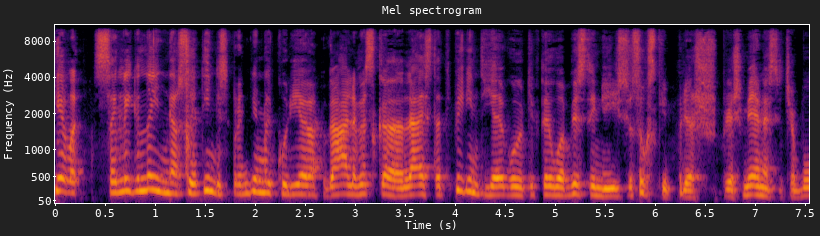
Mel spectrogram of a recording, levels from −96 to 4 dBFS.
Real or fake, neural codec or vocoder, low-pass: fake; codec, 16 kHz in and 24 kHz out, 1.1 kbps, FireRedTTS-2 codec; 9.9 kHz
